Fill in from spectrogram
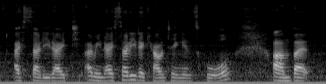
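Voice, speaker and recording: A woman speaking at a very fast pace, with audible room echo. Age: 20s. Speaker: weight loss vlogger. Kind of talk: casual vlog monologue. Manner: animated.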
